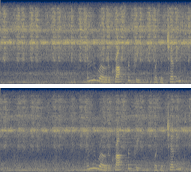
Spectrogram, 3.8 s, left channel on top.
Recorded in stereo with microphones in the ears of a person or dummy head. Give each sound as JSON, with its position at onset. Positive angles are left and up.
{"t": 0.0, "sound": "an insect", "side_deg": 75, "distance_m": 3.5}
{"t": 1.7, "sound": "a woman speaking", "side_deg": 5, "distance_m": 0.8}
